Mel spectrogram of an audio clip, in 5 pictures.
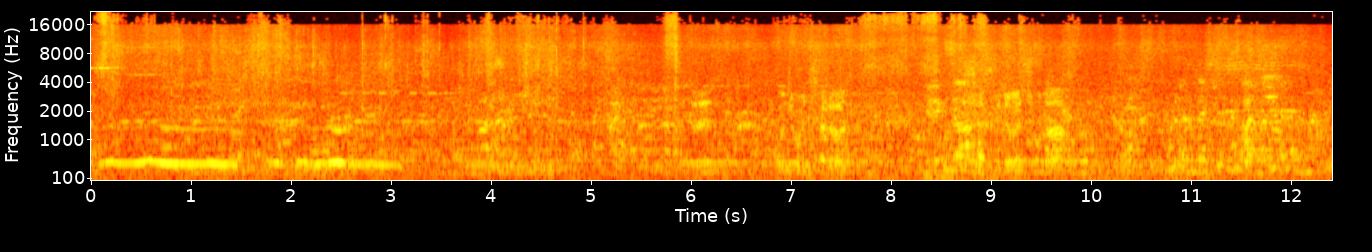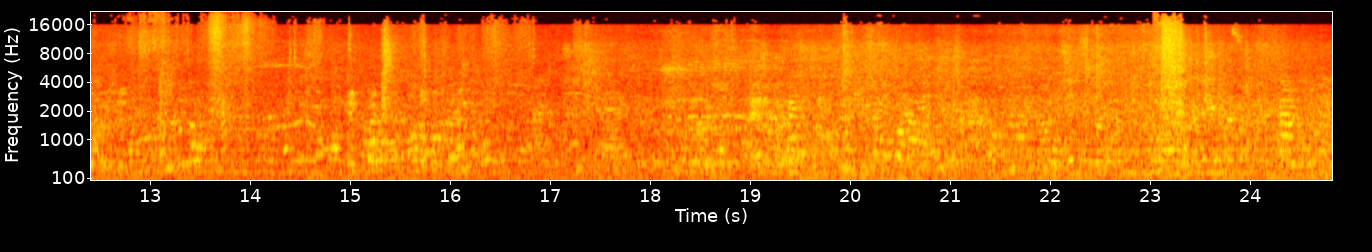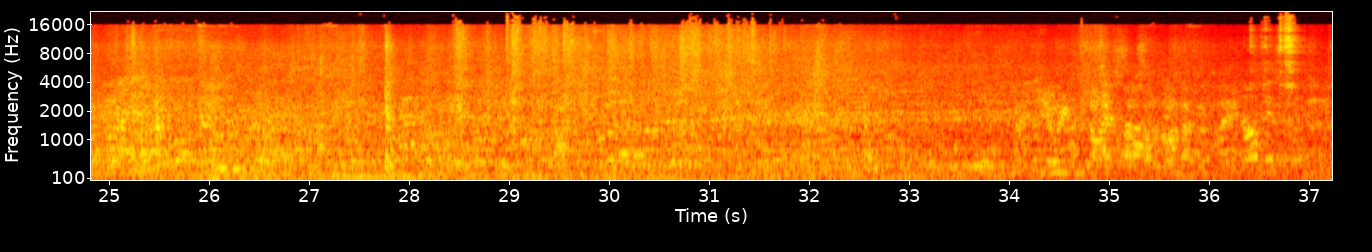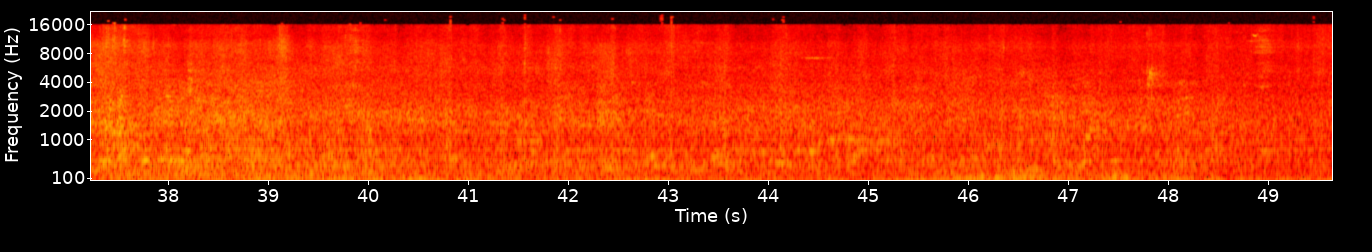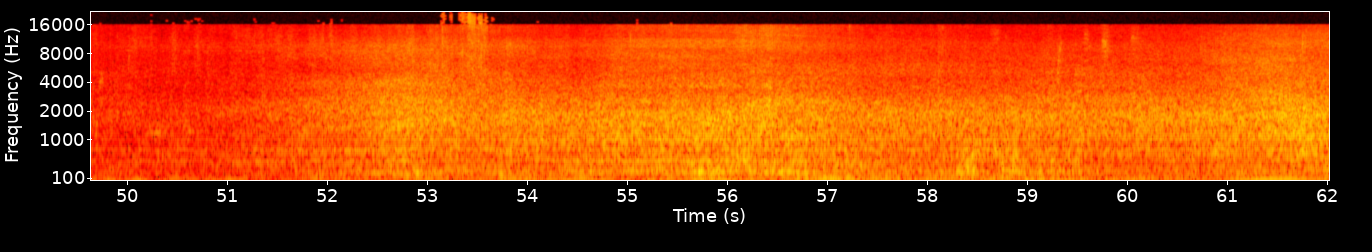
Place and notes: {"title": "Maintenon, France - Market day", "date": "2016-07-28 11:00:00", "description": "The market day in the small city of Maintenon. There's not a big activity, but it stays user-friendly.", "latitude": "48.59", "longitude": "1.58", "altitude": "103", "timezone": "Europe/Paris"}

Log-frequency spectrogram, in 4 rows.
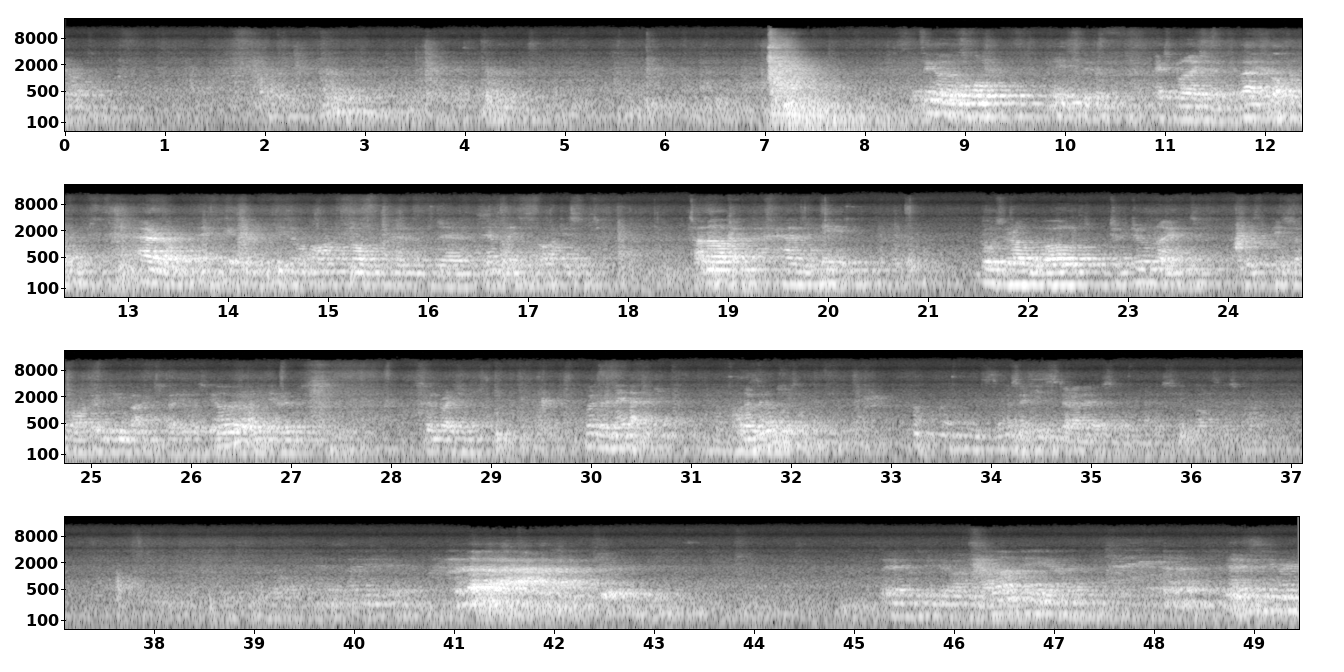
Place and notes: {"title": "Svalbard vault - transverse tunnel vault doors closes", "date": "2011-02-27 11:12:00", "description": "Doors to all three seed vaults closing and opening in the transverse tunnel at the end of the tunnel complex.", "latitude": "78.23", "longitude": "15.49", "altitude": "50", "timezone": "Arctic/Longyearbyen"}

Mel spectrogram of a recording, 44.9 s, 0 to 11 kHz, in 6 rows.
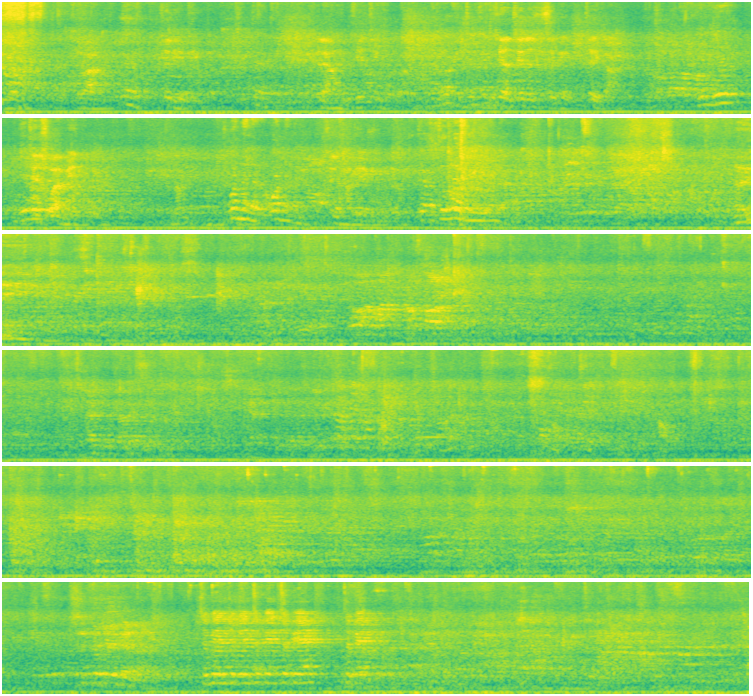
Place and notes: {"title": "Power Station of Art, Shanghai - Voice conversations between staff", "date": "2013-12-01 16:51:00", "description": "Voice conversations between staff, Construction workers are arranged exhibition, the third floor, The museum exhibition is arranged, Binaural recording, Zoom H6+ Soundman OKM II (Power Station of Art 20131201-1)", "latitude": "31.20", "longitude": "121.49", "altitude": "16", "timezone": "Asia/Shanghai"}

